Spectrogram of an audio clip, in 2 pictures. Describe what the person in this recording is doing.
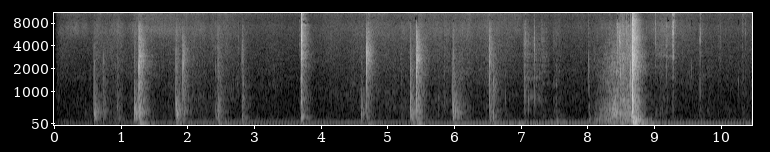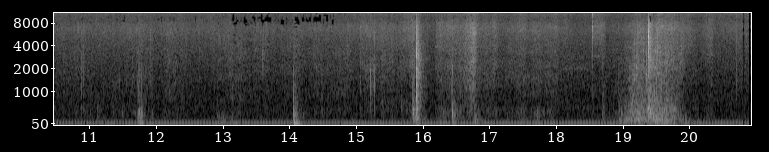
I walked across the bedroom and turned on the lights, then I walked over the drawer. I pulled the drawer and searched for my clothes. After finding it, I took it out and shut the drawer.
